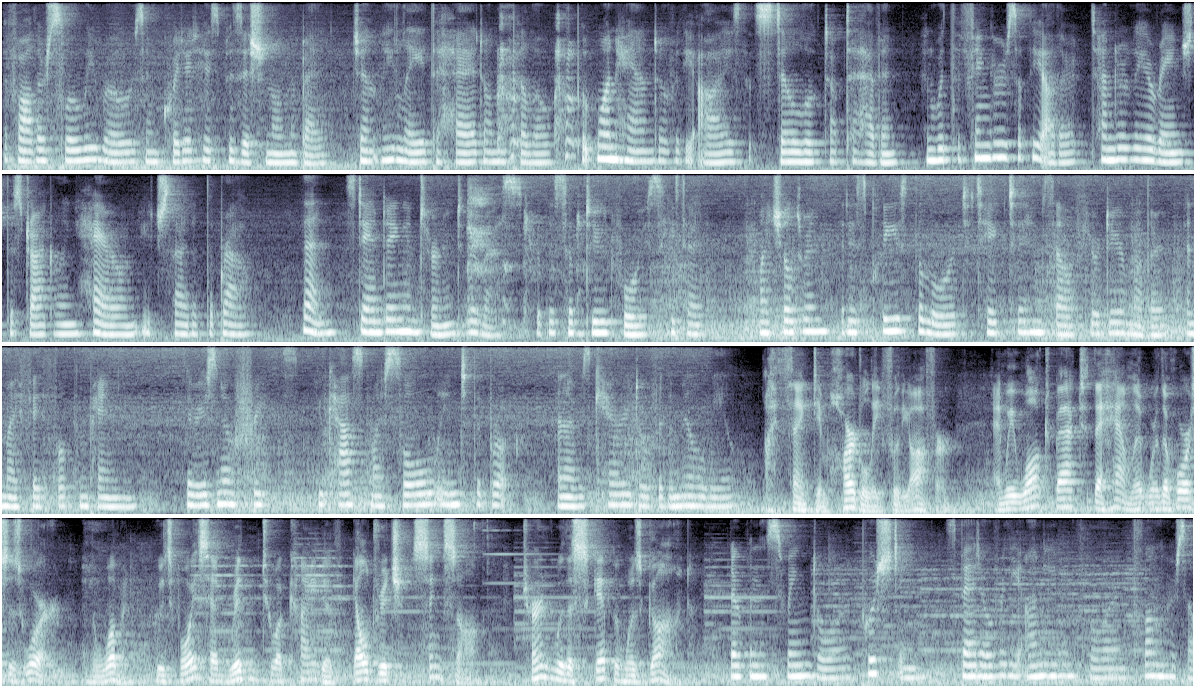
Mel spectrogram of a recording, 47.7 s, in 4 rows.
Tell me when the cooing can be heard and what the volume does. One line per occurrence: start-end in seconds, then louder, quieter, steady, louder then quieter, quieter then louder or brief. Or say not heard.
not heard.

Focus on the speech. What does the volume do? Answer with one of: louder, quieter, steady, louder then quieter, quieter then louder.
steady.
